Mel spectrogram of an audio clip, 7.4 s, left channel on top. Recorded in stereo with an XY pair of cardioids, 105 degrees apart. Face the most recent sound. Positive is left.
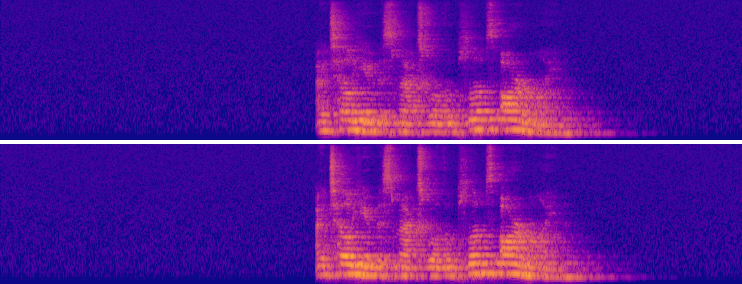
turn(degrees=-35)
